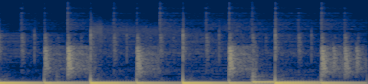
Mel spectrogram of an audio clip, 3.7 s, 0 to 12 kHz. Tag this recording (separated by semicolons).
130; beat; bpm; dance; drum-loop; electro; electronic; loop; mic-noise; techno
